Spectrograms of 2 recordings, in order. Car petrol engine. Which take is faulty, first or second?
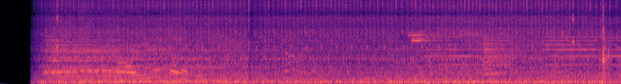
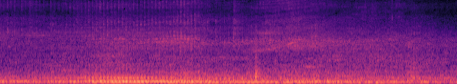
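first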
